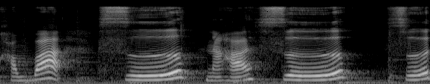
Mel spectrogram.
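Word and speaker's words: 十: ยก ตัว อย่าง มา ให้ ดู คำ ว่า ซื้อ นะ คะ ซื้อ ซื้อ ที่ แปล ว่า อะไร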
